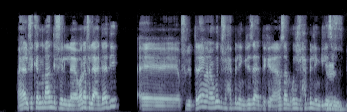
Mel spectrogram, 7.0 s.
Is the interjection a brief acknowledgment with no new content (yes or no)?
no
